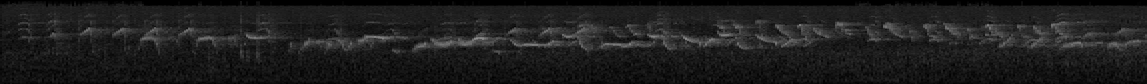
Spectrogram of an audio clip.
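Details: Sunrise chorus from birds in a big black locust tree next to a town house, recorded through a window: busy streams of high chirps and short slurred notes, many voices overlapping, with a faint background hum.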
